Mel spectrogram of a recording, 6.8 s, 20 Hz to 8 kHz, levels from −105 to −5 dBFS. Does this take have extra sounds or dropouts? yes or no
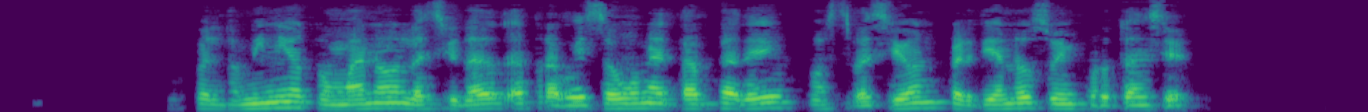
no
